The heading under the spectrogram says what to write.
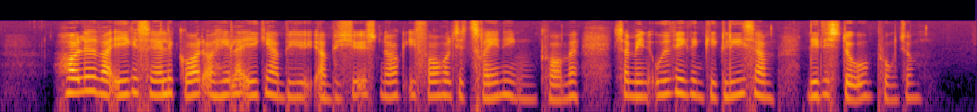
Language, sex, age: Danish, female, 42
